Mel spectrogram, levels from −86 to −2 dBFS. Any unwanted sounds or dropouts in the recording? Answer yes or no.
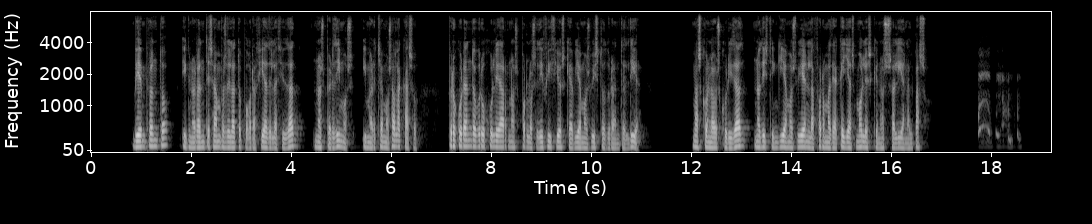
yes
